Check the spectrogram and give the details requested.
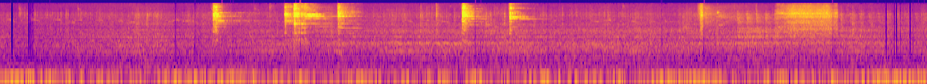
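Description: Ohio Central freight train with its diesel locomotive moving slowly past on the near track: a steady low rumble, with short high-pitched wheel squeals several times from about four seconds in and a longer squeal near the end.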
